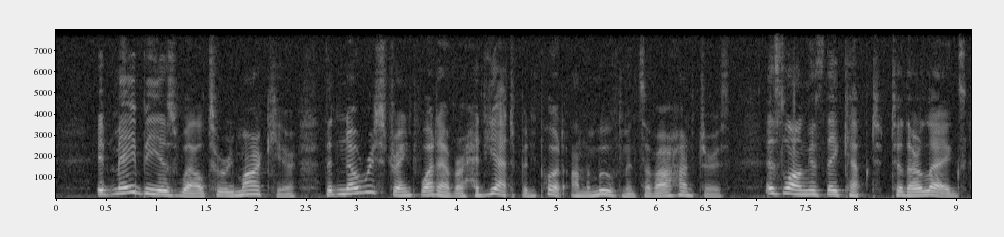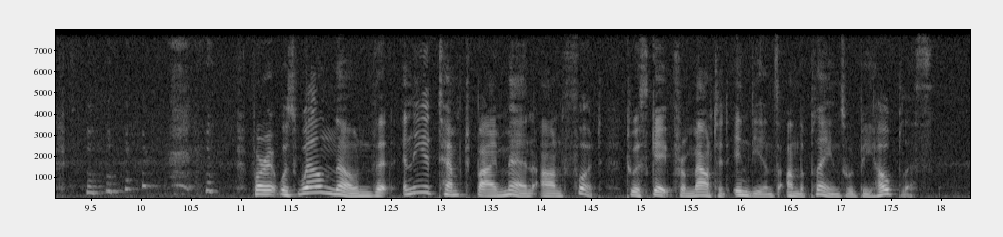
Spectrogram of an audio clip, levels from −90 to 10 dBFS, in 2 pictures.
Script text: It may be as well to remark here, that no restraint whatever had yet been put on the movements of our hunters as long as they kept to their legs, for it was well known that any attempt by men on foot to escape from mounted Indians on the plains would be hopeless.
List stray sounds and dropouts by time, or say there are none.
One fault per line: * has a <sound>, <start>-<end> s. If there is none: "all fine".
* has a laugh, 9.3-10.8 s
